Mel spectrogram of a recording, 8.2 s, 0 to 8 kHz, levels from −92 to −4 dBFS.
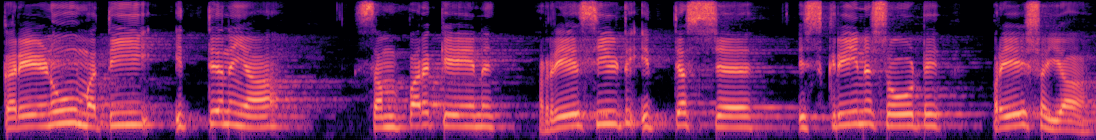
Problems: none marked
